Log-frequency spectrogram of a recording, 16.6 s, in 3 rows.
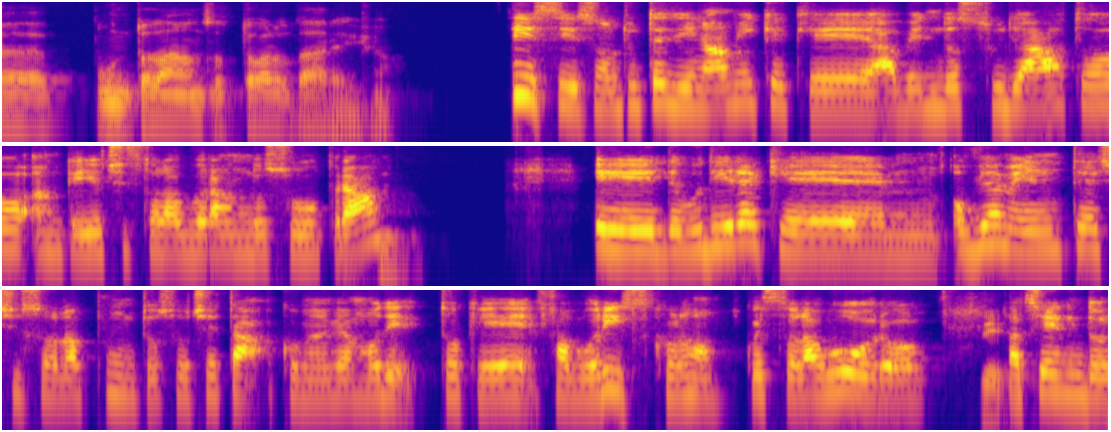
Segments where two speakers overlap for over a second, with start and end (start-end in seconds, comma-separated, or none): none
